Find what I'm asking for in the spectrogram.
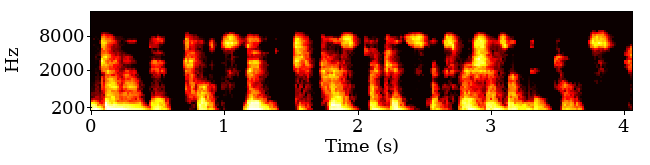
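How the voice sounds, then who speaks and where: A woman with a very deep, low pitch and a dark, mellow tone speaks in a monotone, flat intonation at a moderate pace. Her voice is somewhat breathy, in a dry, close sound with no echo. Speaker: parenting coach giving a talk. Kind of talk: online workshop talk. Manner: hesitant, many fillers and repeats.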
